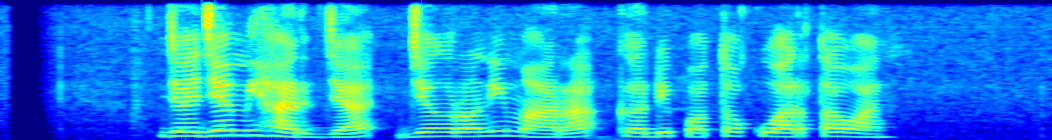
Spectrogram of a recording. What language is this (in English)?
Sundanese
